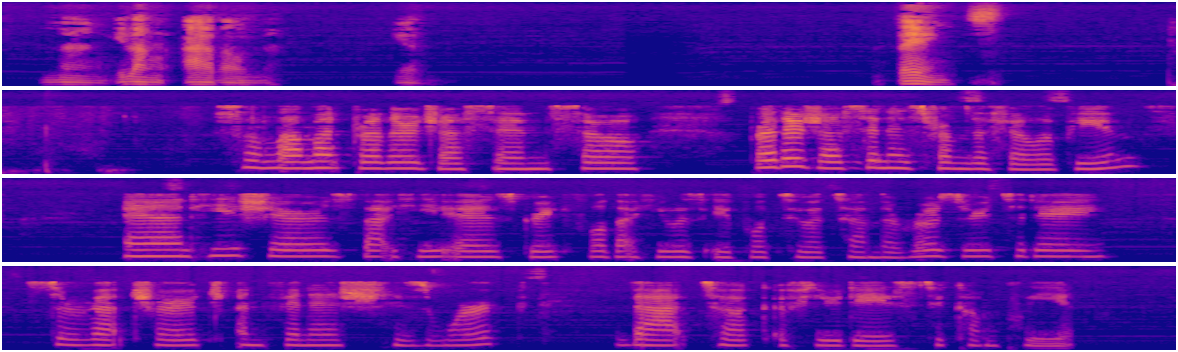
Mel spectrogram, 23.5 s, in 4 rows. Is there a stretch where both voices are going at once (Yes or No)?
No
